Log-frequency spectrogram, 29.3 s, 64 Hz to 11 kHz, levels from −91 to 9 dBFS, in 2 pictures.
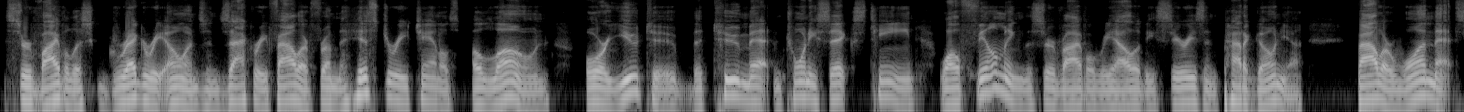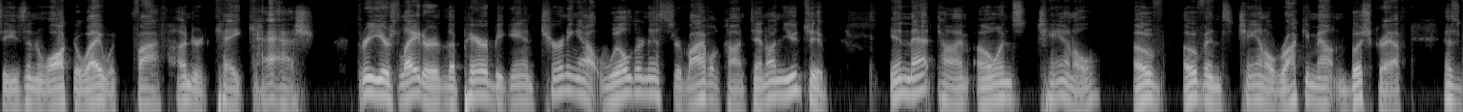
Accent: American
